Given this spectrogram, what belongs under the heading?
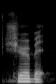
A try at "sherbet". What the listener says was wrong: Yeah, there's no second R. Yeah, there's no second R.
